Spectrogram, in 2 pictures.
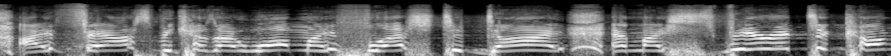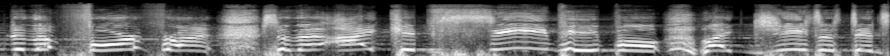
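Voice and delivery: usual speaking voice

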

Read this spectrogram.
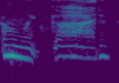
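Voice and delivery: soft, slow, weary groan; exasperated brothers. Acted. David's brothers groan at him, soft and weary. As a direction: roll your eyes and sigh it out. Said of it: "his brothers are like".

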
